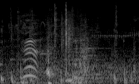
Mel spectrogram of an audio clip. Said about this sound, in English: now this is a spotted horse we're riding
